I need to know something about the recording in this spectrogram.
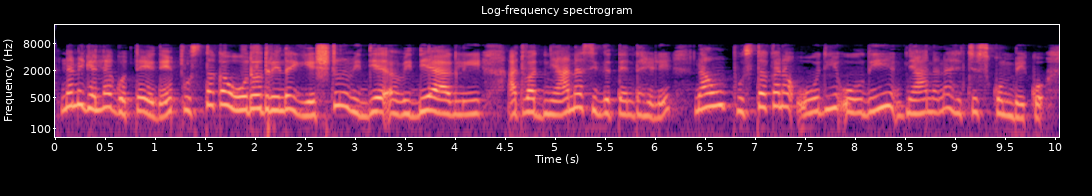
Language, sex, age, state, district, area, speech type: Kannada, female, 18-30, Karnataka, Shimoga, urban, spontaneous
